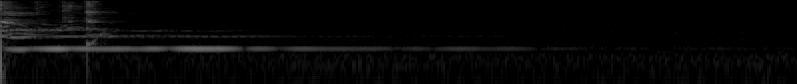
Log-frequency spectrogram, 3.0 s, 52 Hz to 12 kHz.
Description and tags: Megabottle - 20 - Audio - Audio 20
Various hits of a stainless steel drinking bottle half filled with water, some clumsier than others.
bottle, hit, ring, steel, ting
